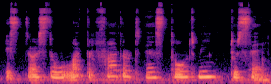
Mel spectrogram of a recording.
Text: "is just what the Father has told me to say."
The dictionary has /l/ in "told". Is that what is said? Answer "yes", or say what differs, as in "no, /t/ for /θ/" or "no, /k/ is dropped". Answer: yes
